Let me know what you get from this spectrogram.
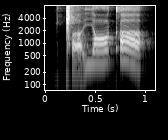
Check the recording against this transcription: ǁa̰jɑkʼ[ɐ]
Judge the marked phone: incorrect: a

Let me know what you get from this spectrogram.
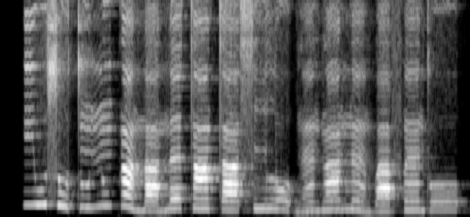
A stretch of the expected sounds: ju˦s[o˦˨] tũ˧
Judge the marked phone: correct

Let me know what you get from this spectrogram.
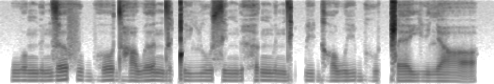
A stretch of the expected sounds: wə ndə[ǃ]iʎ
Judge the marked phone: correct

